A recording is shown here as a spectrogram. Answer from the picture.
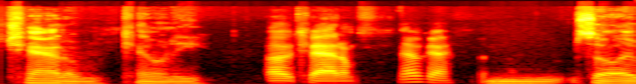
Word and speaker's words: Chatham: uh Chris Su says the Chatham it's actually pronounced chadam no h chadam County oh chadam okay so we've been [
